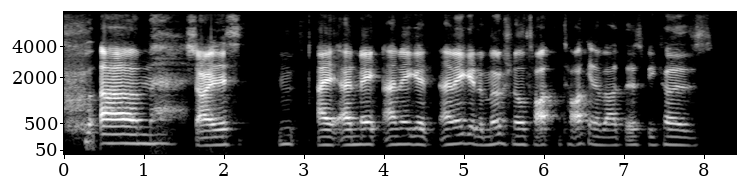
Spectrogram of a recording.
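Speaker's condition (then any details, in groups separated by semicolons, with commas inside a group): Cerebral palsy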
